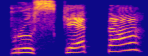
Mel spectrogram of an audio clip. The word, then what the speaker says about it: bruschetta: Like it's bruschetta. Excuse me, bru with a flipped R, not a rolled R.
